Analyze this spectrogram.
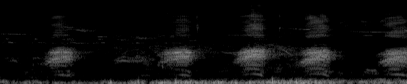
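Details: Crow at a beach resort in Lobo, Batangas, in the morning: a series of harsh, hoarse caws spaced roughly every half-second to second, with low wind rumble and faint background noise.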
